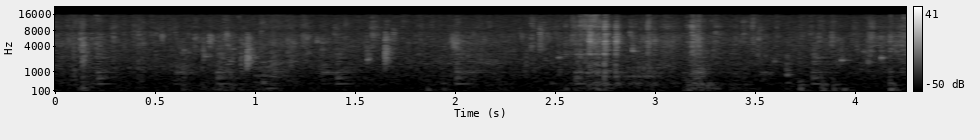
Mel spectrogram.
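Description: Wooden spatula scraping and stirring soft cooked food on a metal plate and in a black pot: scattered light scrapes and small knocks with wet squelches.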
